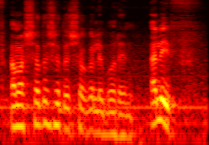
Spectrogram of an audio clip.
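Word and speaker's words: ألف: আলিফ, আলিফ, আমার সাথে সাথে সকলে পড়েন আলিফ। আমাদের মধ্যে অনেকেই কিন্তু আলিফ না পড়ে আলিফ পড়ি আমরা, অর্থাৎ শেষে আমরা প পড়ি। প হবে না, এটা হবে ফ।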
